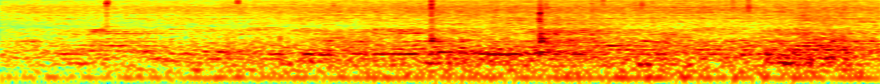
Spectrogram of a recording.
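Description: Chicken and basil pizza casserole mixture stirred in a pan, a steady soft sizzling and scraping texture with faint clicks of the utensil, continuous and close throughout.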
